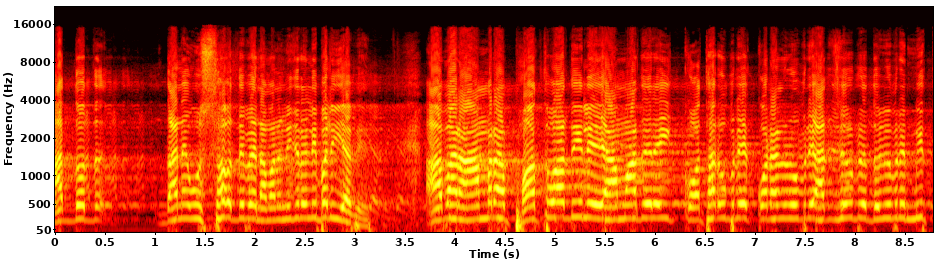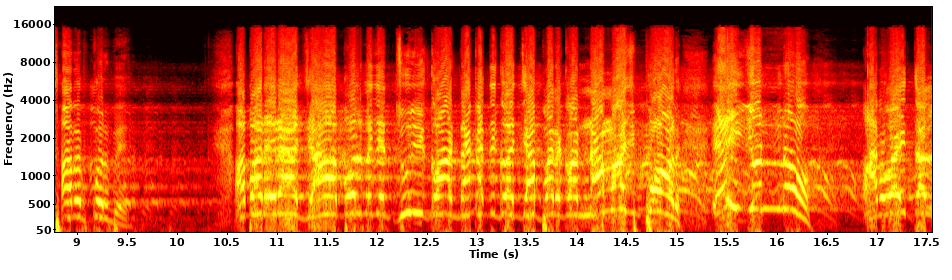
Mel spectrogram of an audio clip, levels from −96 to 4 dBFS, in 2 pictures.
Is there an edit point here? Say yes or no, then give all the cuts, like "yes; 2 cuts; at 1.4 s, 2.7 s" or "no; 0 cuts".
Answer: no; 0 cuts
